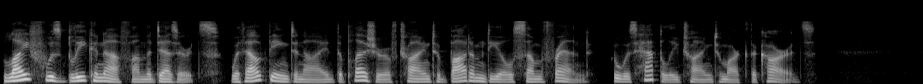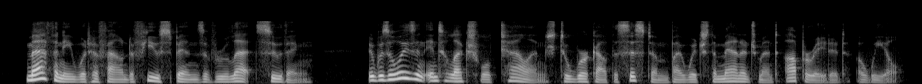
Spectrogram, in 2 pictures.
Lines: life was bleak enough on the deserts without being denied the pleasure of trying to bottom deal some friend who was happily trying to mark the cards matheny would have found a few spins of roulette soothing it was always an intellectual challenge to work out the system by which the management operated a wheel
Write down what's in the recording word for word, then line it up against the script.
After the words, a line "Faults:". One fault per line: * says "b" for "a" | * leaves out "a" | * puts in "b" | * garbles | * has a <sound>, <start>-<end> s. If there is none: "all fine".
life was bleak enough on the deserts without being denied the pleasure of trying to bottom deal some friend who was happily trying to mark the cards matheny would have found a few spins of roulette soothing it was always an intellectual challenge to work out the system by which the management operated a wheel
Faults:
* has a dropout, 14.2-14.2 s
